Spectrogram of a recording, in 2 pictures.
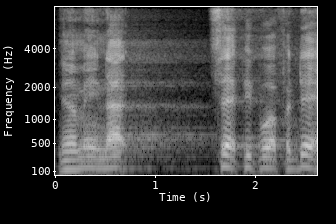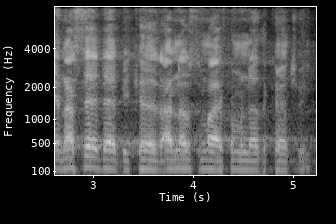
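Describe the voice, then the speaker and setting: Raspy, gravelly man in a reverberant room. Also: medium pitch, flat delivery, fast talker, darkish tone. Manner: laid-back, laughs often, trails off. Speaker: podcast co-host. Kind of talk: casual chat. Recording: hall-like reverb.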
